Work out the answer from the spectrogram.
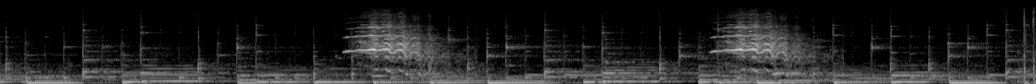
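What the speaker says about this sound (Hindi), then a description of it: "जमींदार के घोड़े को दिन भर 18 घंटे व्यायाम करवाया जाता था" A landlord's horse gives two shrill, drawn-out neighs a few seconds apart over looping cartoon-style background music.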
